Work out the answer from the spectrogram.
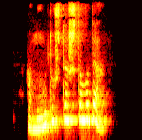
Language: Mari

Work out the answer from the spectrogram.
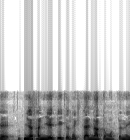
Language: Japanese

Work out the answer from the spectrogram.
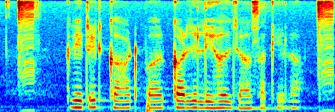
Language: Bhojpuri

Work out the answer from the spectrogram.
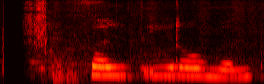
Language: Icelandic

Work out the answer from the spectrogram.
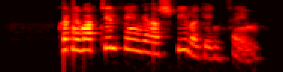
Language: Icelandic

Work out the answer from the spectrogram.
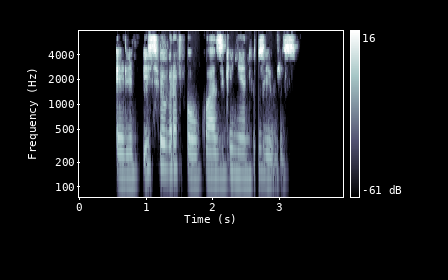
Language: Portuguese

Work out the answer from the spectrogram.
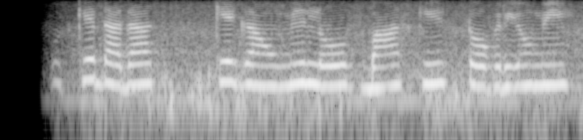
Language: Hindi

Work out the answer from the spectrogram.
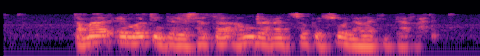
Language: Italian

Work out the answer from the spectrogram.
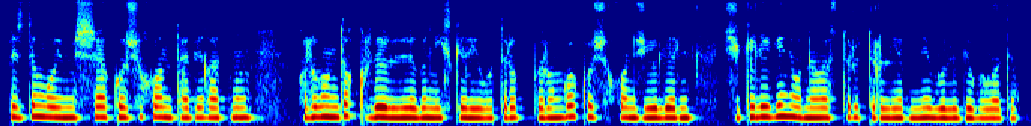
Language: Kazakh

